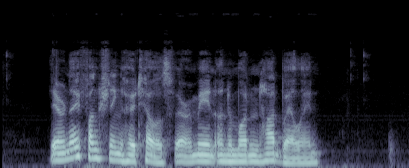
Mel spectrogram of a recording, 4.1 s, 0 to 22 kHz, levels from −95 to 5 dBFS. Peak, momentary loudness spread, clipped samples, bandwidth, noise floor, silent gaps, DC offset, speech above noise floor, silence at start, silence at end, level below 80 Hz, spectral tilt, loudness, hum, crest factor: -6 dBFS; 5 LU; under 0.1%; 7.6 kHz; -57 dBFS; none; under 0.1%; 37 dB; 0.5 s; 0.9 s; -46 dBFS; -8.5 dB/octave; -22 LUFS; none; 16 dB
